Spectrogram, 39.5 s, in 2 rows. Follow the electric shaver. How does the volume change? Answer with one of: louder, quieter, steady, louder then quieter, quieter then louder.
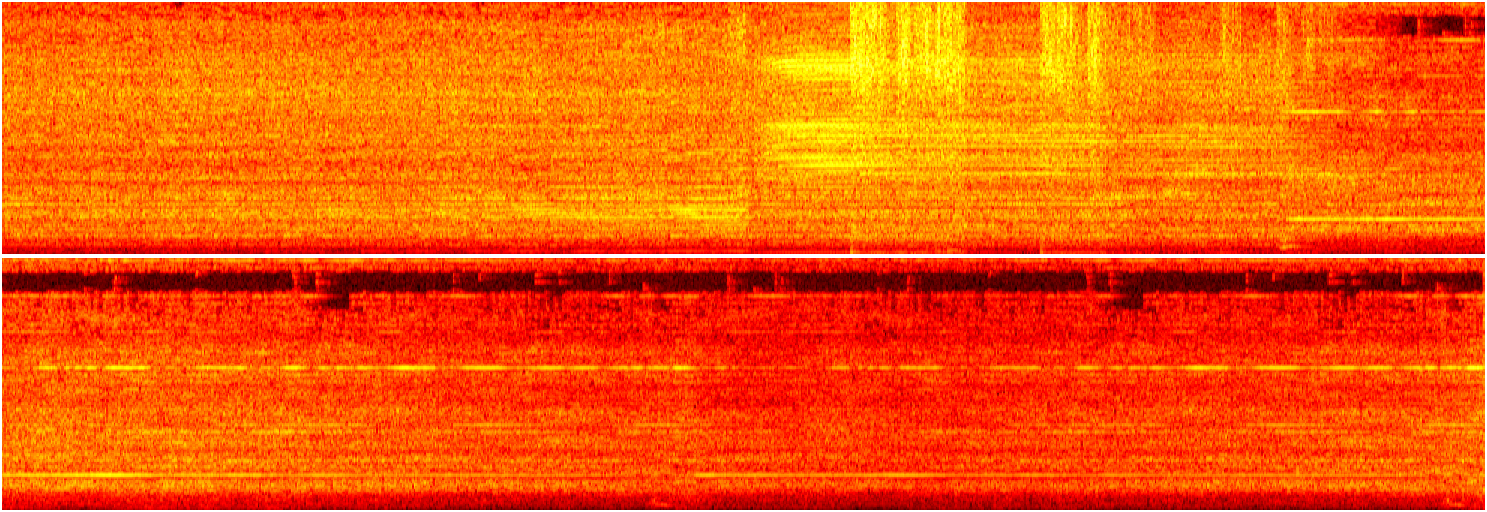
louder then quieter.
